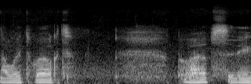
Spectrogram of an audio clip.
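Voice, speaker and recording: With a German accent, a man with a very deep, low pitch talks at a fairly slow pace in fairly even intonation amid noticeable background noise. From Germany. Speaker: gaming YouTuber. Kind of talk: gameplay commentary. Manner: halting, many fillers.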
